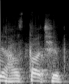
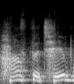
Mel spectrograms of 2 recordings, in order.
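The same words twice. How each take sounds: First: हस्ताक्षेप with a long aa inserted after t; the mistaken हस्ताक्षेप, hast-aa-kshep; wrong pronunciation. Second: हस्तक्षेप as hast-kshep, no vowel between t and ksh; correct pronunciation. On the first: Teacher rejects हस्ताक्षेप with its extra aa. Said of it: "ना कि हस्ताक्षेप". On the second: Teacher gives the correct हस्तक्षेप, no aa after t. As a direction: tight हस्तक्षेप with no extra aa. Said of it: "जबकि हस्तक्षेप होता है". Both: Shown as a demonstration.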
